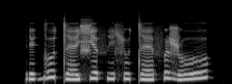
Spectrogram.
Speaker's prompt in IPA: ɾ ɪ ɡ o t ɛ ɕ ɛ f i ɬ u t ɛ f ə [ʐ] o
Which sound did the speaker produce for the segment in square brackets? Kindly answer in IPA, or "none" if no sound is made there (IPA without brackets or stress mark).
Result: ʐ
